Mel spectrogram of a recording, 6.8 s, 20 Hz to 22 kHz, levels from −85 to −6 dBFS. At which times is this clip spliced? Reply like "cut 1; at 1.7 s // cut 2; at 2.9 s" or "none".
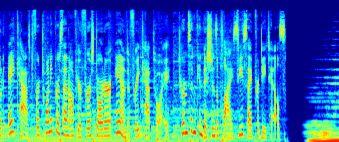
cut 1; at 5.7 s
